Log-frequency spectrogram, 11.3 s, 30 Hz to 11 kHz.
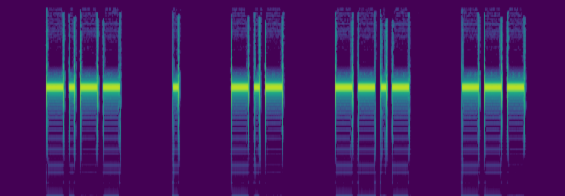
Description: Morse code, heard as a keyed tone, about 10 wpm, spaced as for 6 wpm, 800 Hz. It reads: YEKQO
